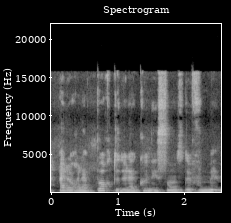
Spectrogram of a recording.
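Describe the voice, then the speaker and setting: A woman talks at a very slow pace with a medium pitch. Her voice is somewhat breathy. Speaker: oracle card reader / spiritual guidance channel host. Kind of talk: casual talk to camera, oracle card reading.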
